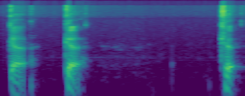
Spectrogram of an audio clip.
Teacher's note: I think it's got to be an unaspirated k sound. So it can be k. It's more like k, k, k. Like not like so much air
